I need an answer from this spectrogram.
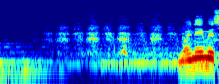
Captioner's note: panting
